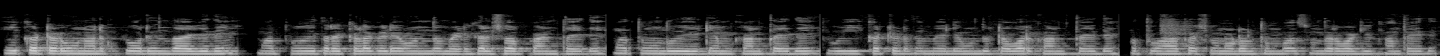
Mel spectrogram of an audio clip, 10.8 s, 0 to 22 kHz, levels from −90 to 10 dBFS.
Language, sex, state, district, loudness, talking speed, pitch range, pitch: Kannada, male, Karnataka, Dharwad, -19 LUFS, 155 wpm, 180-185 Hz, 180 Hz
